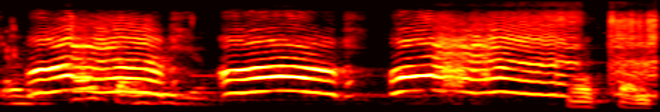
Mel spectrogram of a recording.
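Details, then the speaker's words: Newborn crying while being bathed in water: three long, rising-falling wails with brief gasps between; ordinary, natural newborn crying, common during bathing. "그것 은 자연 스러운 울음 소리 입니다 . 내 가 우는 건 내 가 서툴러서 가 아니야 . 그들 은 대개 운다 ."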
